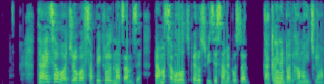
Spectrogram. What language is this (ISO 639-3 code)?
kat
